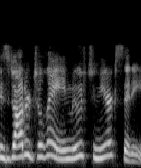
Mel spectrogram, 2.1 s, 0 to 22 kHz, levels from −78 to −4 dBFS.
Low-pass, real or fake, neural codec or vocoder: 7.2 kHz; fake; codec, 16 kHz, 1.1 kbps, Voila-Tokenizer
